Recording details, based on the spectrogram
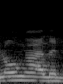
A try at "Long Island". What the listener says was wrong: No, Long Island. You have to put the G in there. Long Island.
